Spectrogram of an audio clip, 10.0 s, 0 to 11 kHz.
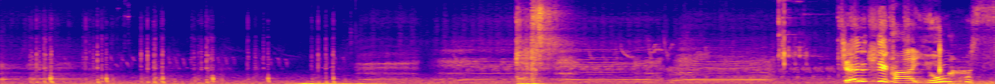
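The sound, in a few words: sheep bleating in the video game Age of Empires 4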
